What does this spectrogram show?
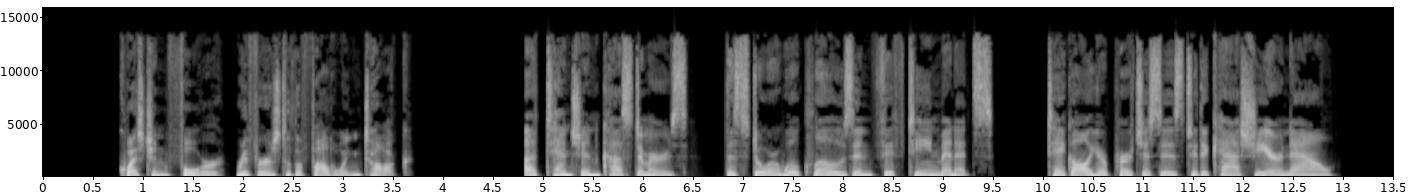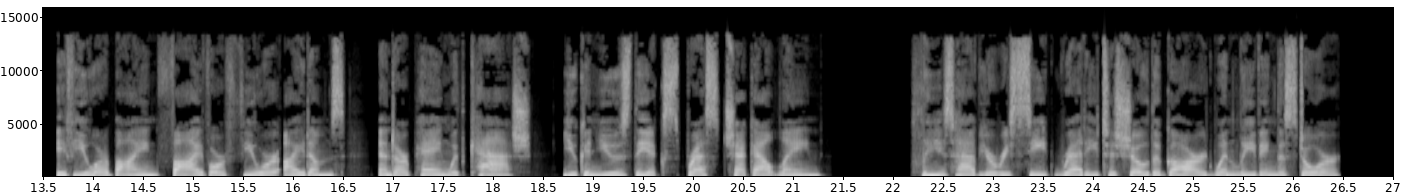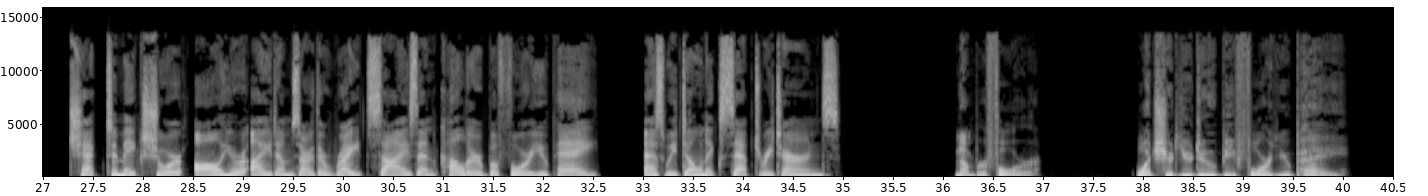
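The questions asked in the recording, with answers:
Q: What should you do before you pay?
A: Check that all items are the right size and color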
